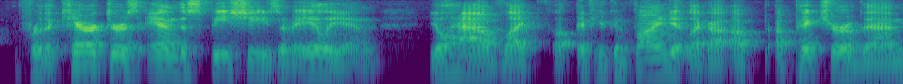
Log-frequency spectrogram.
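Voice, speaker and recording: A man with a fairly low voice answers interview questions in a loose, easygoing way. He pauses and fills gaps with "like" and "you know" as he thinks aloud, and the room gives his voice a noticeable echo. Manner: relaxed, rambling with many fillers. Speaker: audiobook narrator.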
